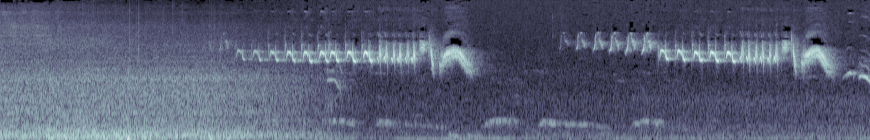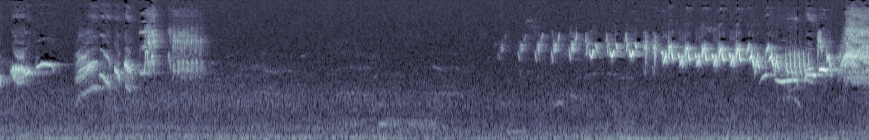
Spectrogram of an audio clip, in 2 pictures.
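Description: A songbird singing three long phrases, each a fast trill of repeated notes that ends in a quick flourish. Under the first phrase a steady rushing noise fades out about three seconds in.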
